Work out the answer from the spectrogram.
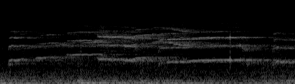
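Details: Young peregrine falcons at a nest on a campus in Orange, Australia, cry out while being fed: a continuous, tense, wavering wail with several voices layered together.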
